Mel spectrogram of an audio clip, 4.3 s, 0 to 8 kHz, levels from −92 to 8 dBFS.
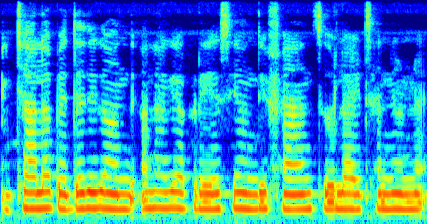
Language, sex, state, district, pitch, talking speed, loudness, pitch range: Telugu, female, Andhra Pradesh, Sri Satya Sai, 210 Hz, 155 wpm, -12 LUFS, 205-215 Hz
